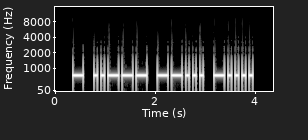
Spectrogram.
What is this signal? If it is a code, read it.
Morse code, heard as a keyed tone, about 17 wpm, 700 Hz. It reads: T276
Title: Numbers - Contest Style - 4-Digit 17wpm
